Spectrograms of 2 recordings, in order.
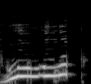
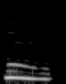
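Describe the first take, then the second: First: High, loud rising whoop; woman's whooping call, imitated loudly. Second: Small high-pitched "woo"; a tiny, high imitated hoot; slight little whoop. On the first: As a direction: let out a drawn-out whoop climbing sharply. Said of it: "she goes". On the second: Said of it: "was a very slight little".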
